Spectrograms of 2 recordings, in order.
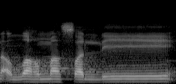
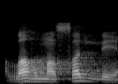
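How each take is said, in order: First: The final vowel of salli is drawn out long. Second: The final vowel of salli is kept short. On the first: It addresses a female. The speaker calls it wrong. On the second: It addresses a male or unspecified one. The speaker calls it right.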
